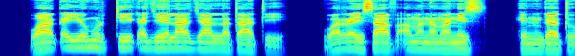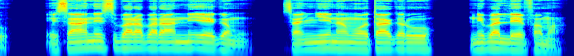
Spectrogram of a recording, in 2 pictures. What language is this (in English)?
Oromo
